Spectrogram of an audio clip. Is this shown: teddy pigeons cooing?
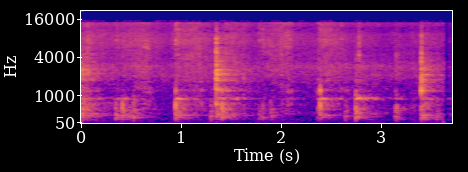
no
